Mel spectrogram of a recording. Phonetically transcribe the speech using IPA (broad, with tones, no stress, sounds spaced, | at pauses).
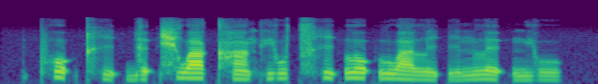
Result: pʰ o˦ ʔ kʰ i˨ ʔ ɡ e˦ ʔ ɕ w a˦ kʰ ã˧ k j u˦ t͡sʰ i˦ ʔ l o˦ ʔ l w a˧ l i˨ ʔ i˧ n l e˨ ʔ ŋ j u˨˩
